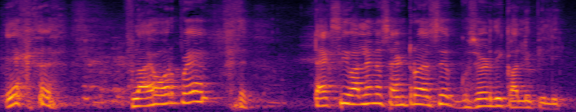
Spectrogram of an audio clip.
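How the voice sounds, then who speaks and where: A middle-aged man doing a stand-up comedy set, telling animated stories and mimicking people with loud outbursts. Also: high voice, a little slow. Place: comedy venue with live audience. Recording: echoey room with background noise.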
